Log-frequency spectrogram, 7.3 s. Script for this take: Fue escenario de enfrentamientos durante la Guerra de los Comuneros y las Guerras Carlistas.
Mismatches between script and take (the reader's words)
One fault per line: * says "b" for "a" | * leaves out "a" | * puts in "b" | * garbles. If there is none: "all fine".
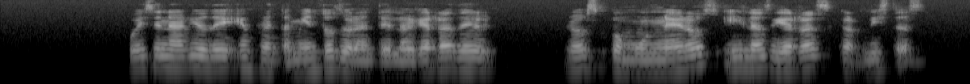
all fine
